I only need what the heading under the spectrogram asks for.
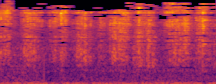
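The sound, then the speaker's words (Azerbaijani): Steady, loud scraping and rasping as a woman clears stones and gravel from a railway track with a small iron tool. The gritty grinding runs continuously, with no pauses. “Bir qadın əlində kiçik dəmir alətlə dəmir yolundakı daşları, çınqılları təmizləyir.”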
